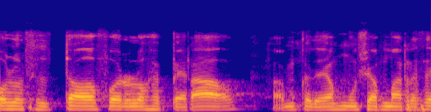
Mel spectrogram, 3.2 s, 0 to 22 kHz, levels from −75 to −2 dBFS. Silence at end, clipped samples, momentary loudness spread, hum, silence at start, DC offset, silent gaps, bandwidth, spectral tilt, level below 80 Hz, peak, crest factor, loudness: 0 s; under 0.1%; 8 LU; none; 0 s; under 0.1%; none; 7.6 kHz; -6.5 dB/octave; -52 dBFS; -2 dBFS; 16 dB; -18 LUFS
